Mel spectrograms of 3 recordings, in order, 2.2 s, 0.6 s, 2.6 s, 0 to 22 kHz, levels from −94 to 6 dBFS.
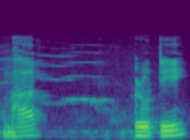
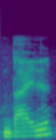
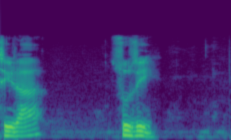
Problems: constant background noise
